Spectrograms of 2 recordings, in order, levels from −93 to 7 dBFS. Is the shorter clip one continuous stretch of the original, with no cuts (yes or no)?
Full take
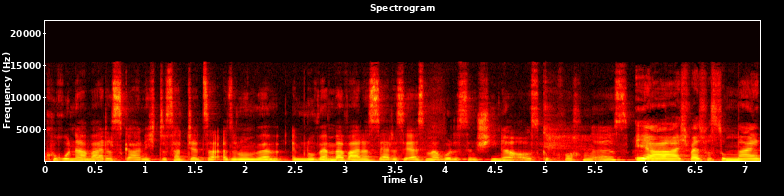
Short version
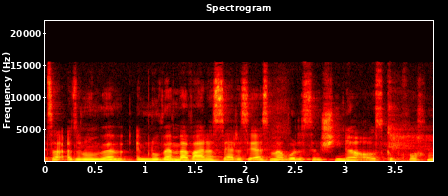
yes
